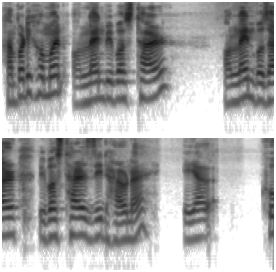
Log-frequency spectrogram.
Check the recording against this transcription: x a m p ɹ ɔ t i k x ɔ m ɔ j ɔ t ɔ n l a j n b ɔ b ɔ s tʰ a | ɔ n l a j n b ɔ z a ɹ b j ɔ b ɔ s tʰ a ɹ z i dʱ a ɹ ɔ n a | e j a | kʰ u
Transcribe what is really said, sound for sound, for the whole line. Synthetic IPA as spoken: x a m p ɹ ɔ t i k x ɔ m ɔ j ɔ t ɔ n l a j n b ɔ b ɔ s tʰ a | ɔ n l a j n b ɔ z a ɹ b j ɔ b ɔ s tʰ a ɹ z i dʱ a ɹ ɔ n a | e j a | kʰ u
